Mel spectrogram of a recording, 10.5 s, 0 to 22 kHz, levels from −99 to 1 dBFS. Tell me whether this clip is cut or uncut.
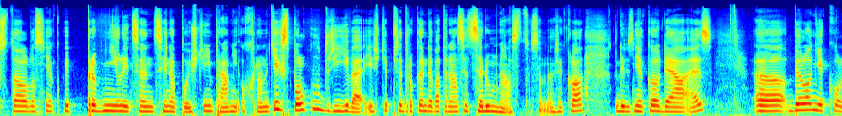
uncut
